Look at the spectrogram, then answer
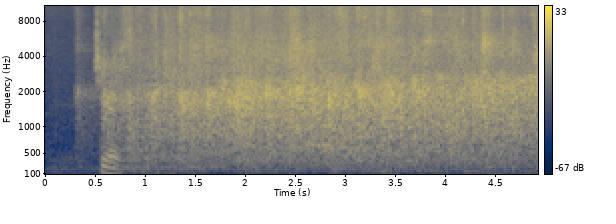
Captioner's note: audience clapping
